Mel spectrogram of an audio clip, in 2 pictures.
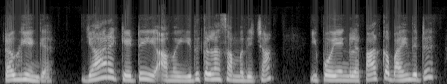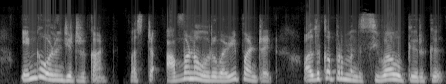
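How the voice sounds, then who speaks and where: A woman's voice: mid-range voice, fairly quick, no room sound, close to an everyday voice. A woman reading the lines of an angry young man who scolds his wife and mother over his sister in a novel. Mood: furious scolding. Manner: scolding, biting outbursts.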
